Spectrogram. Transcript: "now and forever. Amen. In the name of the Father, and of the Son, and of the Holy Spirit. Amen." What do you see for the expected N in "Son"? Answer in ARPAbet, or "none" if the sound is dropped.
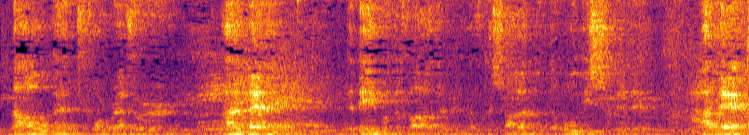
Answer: none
